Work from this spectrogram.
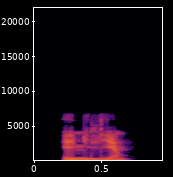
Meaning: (proper noun) a male given name; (noun) Emilian (resident or native of the Italian region Emilia)
- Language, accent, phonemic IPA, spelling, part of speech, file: French, France, /e.mi.ljɛ̃/, Émilien, proper noun / noun, LL-Q150 (fra)-Émilien.wav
